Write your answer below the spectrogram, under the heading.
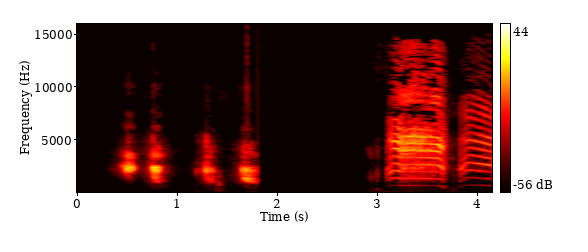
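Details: Hare, or jackrabbit of the genus Lepus: four short breathy squeaks in quick succession, a brief pause, then two drawn-out, strongly harmonic, high whining squeals, the second slightly shorter; no other sounds.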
